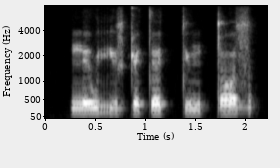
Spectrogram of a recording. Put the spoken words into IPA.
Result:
n̪ ɘ w rʲ u z ʈ ɘ t̪ ə tː ʉ m tː ɔ z

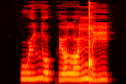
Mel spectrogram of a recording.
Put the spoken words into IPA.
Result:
w ʉ˨˥ ʎ o˩˧˩ k y˩˧˩ lˠ ʉ˨˥ ŋ͡ǃ i˩˧˩

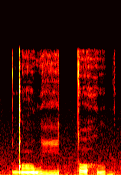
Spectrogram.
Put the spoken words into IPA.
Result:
ŋ͡ǃ ɔ̃ː w iː tː ɔ h u b

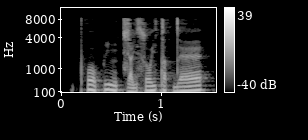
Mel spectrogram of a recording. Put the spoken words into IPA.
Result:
pʰ o˥˨ p i˥˨ ŋ t͡ɕ a˩ j s o˧˥ j d a˥˨ t̚ d ɛː˧˥

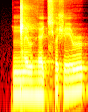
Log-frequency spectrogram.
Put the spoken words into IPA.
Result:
ŋ͡ǁ ɛ ɹ ɦ ɛ t͡ɕʰ ə ʃ e ɹ

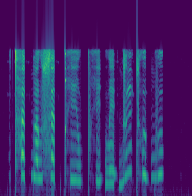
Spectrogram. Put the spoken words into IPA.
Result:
tʰ a˦˥ t̚ b a˦˥ w s a˦˥ t̚ pʰ iː˧ w pʰ i˨˩ ʔ w e˨˩ ʔ d u˥˩ n tʰ u˥˩ ʔ b u˥˩ k̚

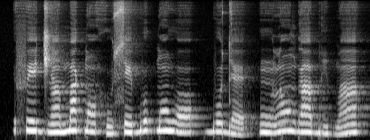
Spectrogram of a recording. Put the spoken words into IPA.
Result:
f e˧ d͡ʒ ã˧ m a˦ k͡p ɔ̃˧ h u˨ s e˧ b o˦ ɡ͡b ɔ̃˦ w ɔ˧ | b o˧ d ɛ˨ | ũ˨ l ɔ̃˧ ɡ a˧ b i˨ b ã˨˦

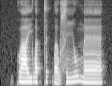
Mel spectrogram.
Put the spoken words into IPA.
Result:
kʷ aː˧ j w ɐ˧ t̚ t̪ ɪ˧ k̚ w ɐ˨˩ w s iː˨˥ w m ɛː˨

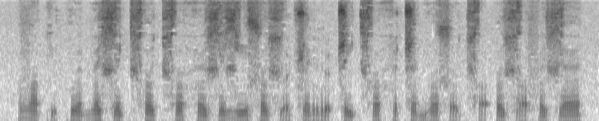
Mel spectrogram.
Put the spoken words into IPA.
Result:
v ɔ k ḭ kʷ œ b œ ɕ ə t͡ɕʰ o t͡ɕʰ o h ɵ ɕ ə ʑ i s o ɕ o̰ ʈ͡ʂ ɵ r o̰ ʈ͡ʂ i t͡ɕʰ o h ɘ ʈ͡ʂ ɘ b w o s o̰ t͡ɕʰ ɔ̰ ʔ o ɕ ɔ̰ f ɵ ɕ ə

